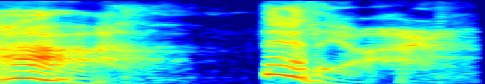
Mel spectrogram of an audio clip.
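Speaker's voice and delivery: put-on feminine voice. Game master voices a character calling from the stairwell to the players, feminine voice. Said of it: "You hear a feminine voice come from the stairwell".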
